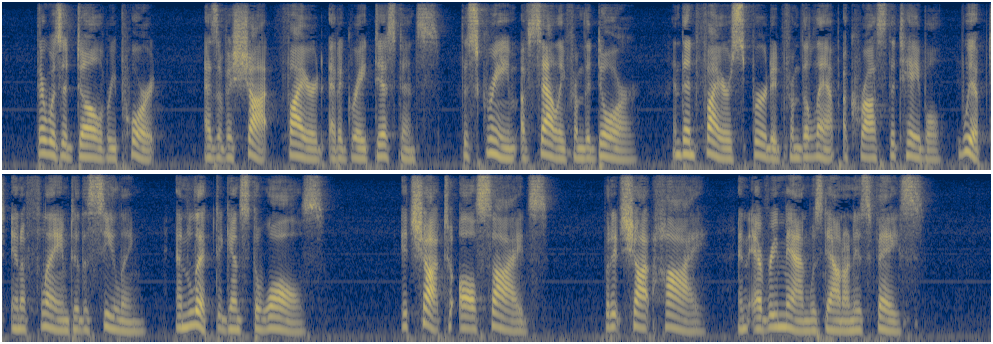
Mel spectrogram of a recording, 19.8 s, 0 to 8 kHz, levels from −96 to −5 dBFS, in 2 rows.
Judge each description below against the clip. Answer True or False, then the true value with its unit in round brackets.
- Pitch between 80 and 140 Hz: False (150 Hz)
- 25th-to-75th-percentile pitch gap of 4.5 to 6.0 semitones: False (4.1 semitones)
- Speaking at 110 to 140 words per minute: False (185 wpm)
